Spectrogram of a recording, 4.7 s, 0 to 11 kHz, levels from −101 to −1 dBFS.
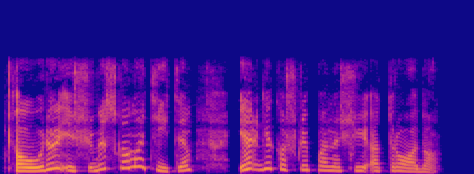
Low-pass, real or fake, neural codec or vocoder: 7.2 kHz; fake; codec, 16 kHz, 8 kbps, FreqCodec, larger model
